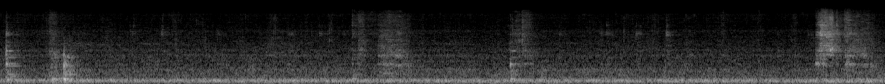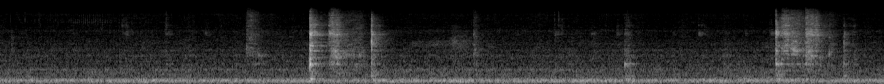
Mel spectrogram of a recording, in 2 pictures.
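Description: A flat spatula stirring and turning cooked rice in a non-stick pot, with short scrapes against the pan every few seconds over a steady low hum.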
